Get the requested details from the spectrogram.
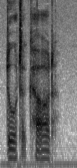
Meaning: daughterboard
- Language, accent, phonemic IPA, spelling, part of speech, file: English, UK, /ˈdɔːtəkɑː(ɹ)d/, daughtercard, noun, En-uk-daughtercard.ogg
